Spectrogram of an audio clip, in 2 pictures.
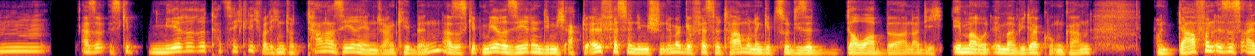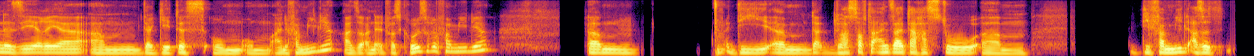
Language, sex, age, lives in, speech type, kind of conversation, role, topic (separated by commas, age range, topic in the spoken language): German, male, 45-49, Germany, conversation, podcast, guest, Welche Serie hat dich zuletzt richtig gefesselt, und warum?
